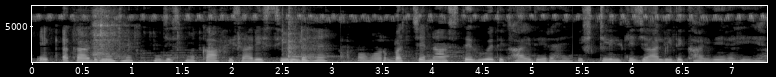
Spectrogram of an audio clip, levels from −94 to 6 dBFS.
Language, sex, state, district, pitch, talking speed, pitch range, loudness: Hindi, female, Chhattisgarh, Sarguja, 210 Hz, 185 wpm, 200-215 Hz, -39 LUFS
